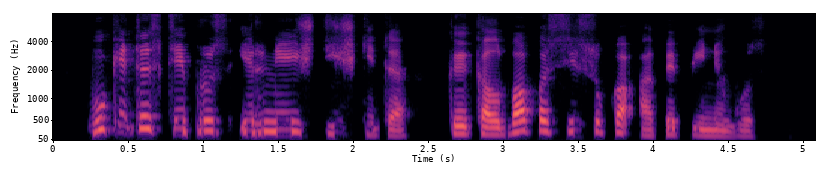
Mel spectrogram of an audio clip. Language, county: Lithuanian, Vilnius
